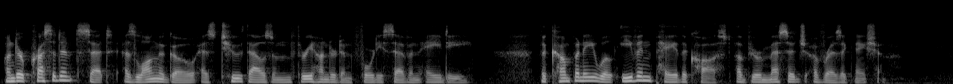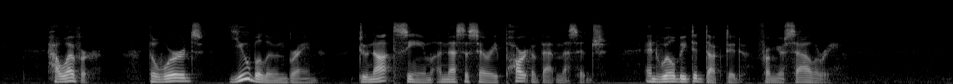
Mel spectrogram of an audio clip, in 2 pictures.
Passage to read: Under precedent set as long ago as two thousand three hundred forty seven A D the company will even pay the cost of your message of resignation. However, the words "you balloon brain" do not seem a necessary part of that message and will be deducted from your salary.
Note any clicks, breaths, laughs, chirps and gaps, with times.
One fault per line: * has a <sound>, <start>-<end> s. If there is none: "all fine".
all fine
